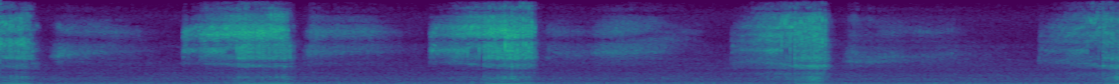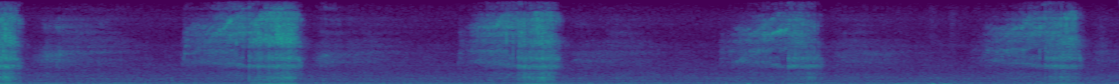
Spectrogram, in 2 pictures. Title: Rottweiler Puppy Snoring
